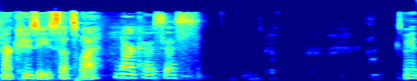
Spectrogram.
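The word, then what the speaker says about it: Narcoossee: it in Google, and I said Narcooses, and that is what Disney's. It did come up like that. So that's how you pronounce it. Listen, I wouldn't have known just reading it. I just heard it. Like watching. Do you know how many times I've called it narcosis?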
